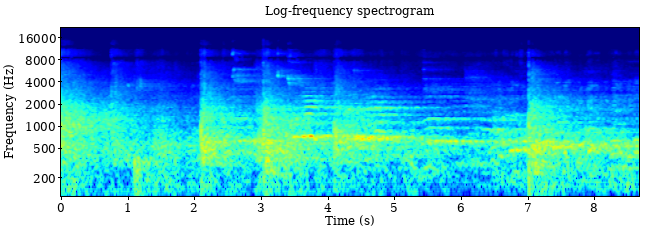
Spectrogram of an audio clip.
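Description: Sharp smacks of a paddleball being struck by paddles and hitting the wall, echoing in a large indoor hall: a few in the first three seconds and another near the end, with people talking in between.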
